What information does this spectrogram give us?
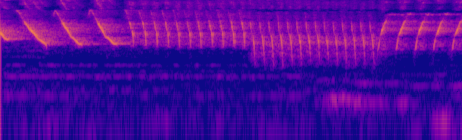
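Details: Singing canary with a long rolling song, meant as a tutor for young birds and for birds that have stopped singing: a few sharp upward sweeps, then a long rapid buzzing roll, shifting lower and ending in quick rising chips.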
